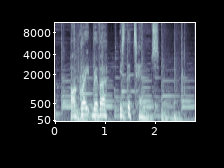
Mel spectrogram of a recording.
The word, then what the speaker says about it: Thames: Our great river is the Thames.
